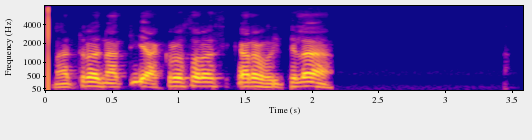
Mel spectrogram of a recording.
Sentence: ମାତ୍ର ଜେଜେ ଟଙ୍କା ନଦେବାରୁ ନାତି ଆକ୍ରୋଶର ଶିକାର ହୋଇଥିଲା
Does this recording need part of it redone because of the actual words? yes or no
yes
